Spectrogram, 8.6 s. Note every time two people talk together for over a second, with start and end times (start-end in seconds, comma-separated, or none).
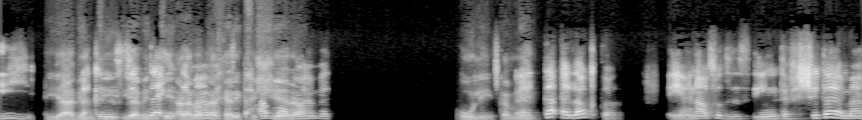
0.8-3.2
